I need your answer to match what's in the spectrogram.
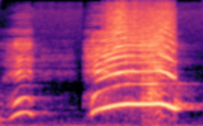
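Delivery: high, loud, breaking cry of help; a panicked, half-sobbing yell; terrified cry. Acted. Boy stuck by the bear cries out in panic. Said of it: "Louis tried to call".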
